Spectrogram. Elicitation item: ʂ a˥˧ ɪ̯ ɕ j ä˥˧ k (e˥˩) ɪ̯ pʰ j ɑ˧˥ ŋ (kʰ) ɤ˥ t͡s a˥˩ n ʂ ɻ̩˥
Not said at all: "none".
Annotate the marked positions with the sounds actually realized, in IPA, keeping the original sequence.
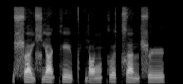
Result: e˥˩, k

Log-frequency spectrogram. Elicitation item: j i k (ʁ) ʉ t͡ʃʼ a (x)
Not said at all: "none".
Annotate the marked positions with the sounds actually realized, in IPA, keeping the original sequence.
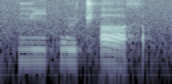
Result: w, x

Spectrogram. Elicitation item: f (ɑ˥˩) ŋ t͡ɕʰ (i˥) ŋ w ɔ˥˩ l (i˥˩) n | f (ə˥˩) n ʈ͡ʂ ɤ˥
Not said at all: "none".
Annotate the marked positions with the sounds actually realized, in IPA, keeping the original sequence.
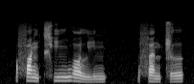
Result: ɑ˥˩, i˥, i˥, a˥˩

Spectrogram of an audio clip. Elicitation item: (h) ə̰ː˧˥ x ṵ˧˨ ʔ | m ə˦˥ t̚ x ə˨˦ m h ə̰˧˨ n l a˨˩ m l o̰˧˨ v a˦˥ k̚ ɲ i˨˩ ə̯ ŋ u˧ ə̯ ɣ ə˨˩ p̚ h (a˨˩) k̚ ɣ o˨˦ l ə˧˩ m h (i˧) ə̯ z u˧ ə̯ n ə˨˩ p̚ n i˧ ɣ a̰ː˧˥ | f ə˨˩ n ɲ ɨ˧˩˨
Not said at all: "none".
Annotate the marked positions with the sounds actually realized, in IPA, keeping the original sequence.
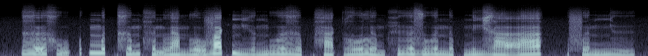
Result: ɣ, a˨˩, ɨ˧

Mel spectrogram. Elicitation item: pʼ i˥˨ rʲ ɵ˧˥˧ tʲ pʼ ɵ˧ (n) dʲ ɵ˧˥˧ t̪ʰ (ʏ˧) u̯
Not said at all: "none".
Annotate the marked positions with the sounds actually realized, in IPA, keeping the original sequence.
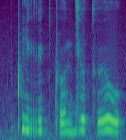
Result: n, ʏ˧˥˧

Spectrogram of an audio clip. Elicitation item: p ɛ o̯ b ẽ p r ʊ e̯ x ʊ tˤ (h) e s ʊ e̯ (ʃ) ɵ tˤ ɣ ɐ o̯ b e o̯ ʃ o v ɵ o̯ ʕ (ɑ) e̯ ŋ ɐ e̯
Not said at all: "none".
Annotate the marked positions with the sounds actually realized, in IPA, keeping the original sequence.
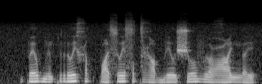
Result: p, s, ɑ

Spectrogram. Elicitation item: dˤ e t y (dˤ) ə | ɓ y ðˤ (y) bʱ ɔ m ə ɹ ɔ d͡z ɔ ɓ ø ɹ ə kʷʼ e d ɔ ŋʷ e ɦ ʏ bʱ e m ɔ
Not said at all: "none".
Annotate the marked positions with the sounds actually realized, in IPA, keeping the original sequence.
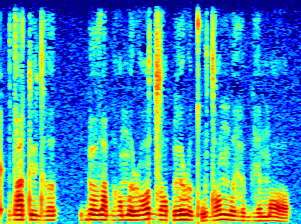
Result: dʱ, e

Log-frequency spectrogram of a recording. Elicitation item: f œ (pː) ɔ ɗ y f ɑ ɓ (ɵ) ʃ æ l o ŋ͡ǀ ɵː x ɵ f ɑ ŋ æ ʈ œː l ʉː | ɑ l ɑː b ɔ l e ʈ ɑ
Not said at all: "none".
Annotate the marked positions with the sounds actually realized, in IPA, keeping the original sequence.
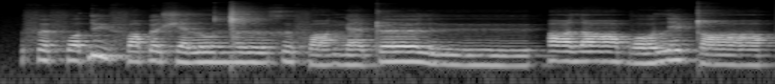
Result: f, œ

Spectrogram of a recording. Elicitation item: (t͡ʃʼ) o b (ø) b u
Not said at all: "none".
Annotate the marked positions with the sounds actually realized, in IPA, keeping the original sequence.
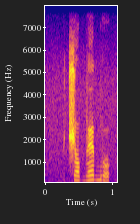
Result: t͡ʃ, ø

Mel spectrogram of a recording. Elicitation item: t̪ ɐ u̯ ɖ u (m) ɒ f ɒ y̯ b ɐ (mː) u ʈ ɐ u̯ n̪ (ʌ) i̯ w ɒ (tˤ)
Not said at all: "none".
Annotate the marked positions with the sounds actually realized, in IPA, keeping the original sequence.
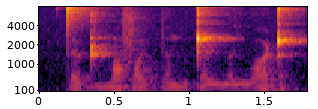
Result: m, m, ʌ, ʈ

